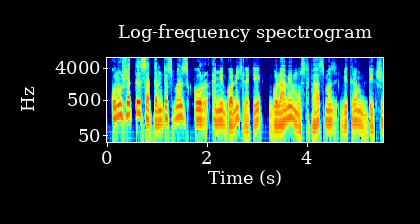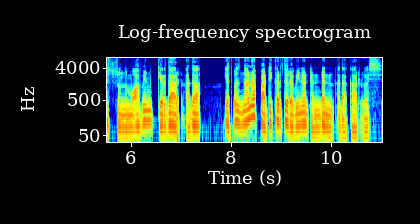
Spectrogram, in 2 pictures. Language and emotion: Kashmiri, neutral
